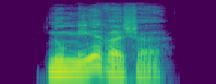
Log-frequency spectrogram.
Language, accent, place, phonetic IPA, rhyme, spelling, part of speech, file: German, Germany, Berlin, [nuˈmeːʁɪʃə], -eːʁɪʃə, numerische, adjective, De-numerische.ogg
- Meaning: inflection of numerisch: 1. strong/mixed nominative/accusative feminine singular 2. strong nominative/accusative plural 3. weak nominative all-gender singular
